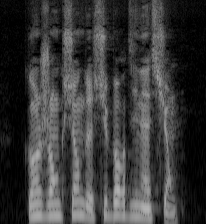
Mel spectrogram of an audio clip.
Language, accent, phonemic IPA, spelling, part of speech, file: French, France, /kɔ̃.ʒɔ̃k.sjɔ̃ d(ə) sy.bɔʁ.di.na.sjɔ̃/, conjonction de subordination, noun, LL-Q150 (fra)-conjonction de subordination.wav
- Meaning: subordinating conjunction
